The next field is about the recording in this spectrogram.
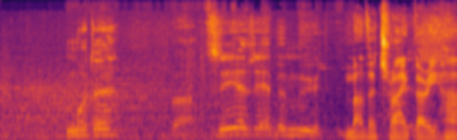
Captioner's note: speaks in foreign language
